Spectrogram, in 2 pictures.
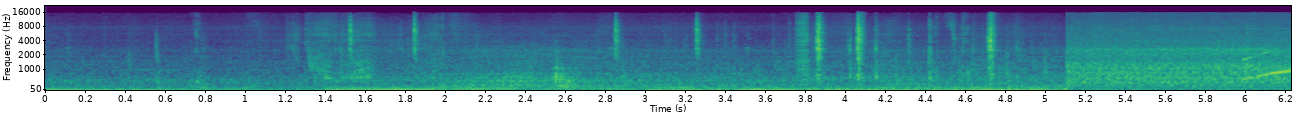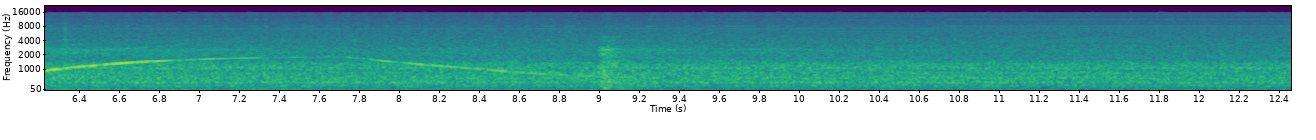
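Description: Low car engine idle with scattered sharp clicks, then an abrupt change to steady road noise from a moving car. About six seconds in, one siren wail rises and falls over roughly two seconds.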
